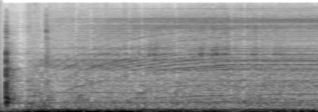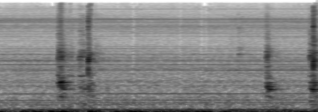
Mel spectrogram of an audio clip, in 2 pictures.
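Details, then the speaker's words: Compaq system, first power-on after dedusting and refresh: low hum with sharp irregular clicks and faint whirring from a sick hard drive whose heads seem to stick and unstick, though it posts and boots. "the hard drive sounds awfully ill and we are posting yeah that thing is awfully ill although it is booting"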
